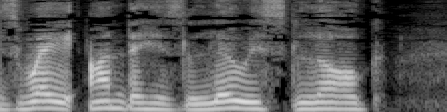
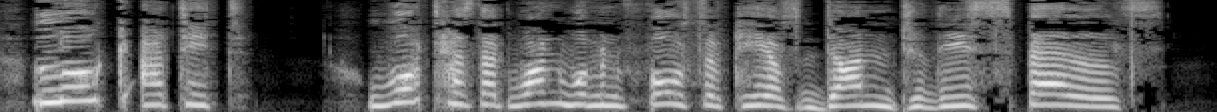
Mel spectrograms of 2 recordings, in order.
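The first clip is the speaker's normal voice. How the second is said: despairing, high, wailing yell; 8 semitones higher, 4 dB louder than usual. Narrator reads Howl's line to Sophie and Michael: shouting. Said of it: "he shouted".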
